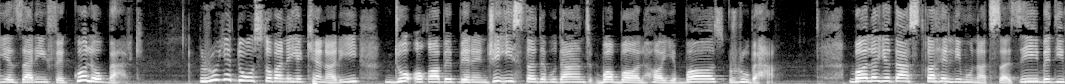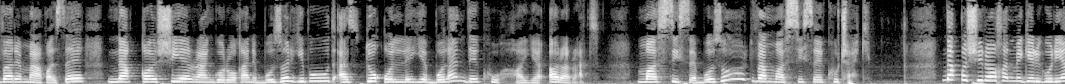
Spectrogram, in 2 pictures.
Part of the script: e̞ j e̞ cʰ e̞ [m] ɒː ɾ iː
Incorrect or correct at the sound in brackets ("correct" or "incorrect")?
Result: incorrect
